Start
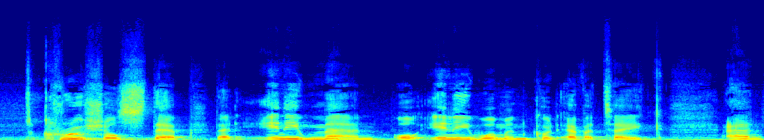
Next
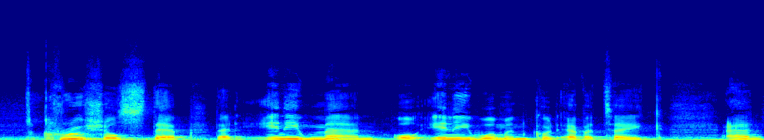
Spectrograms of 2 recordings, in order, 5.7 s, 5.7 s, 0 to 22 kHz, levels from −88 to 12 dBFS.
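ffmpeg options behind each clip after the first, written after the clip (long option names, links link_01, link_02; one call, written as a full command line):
ffmpeg -i in.wav -af "tiltshelf=frequency=970:gain=7,volume=-7.5dB" out.wav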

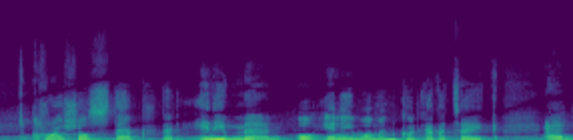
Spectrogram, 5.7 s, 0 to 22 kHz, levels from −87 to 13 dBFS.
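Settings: ffmpeg -i in.wav -filter_complex "[0:a]asplit=2[link_01][link_02];[link_02]afreqshift=0.38[link_03];[link_01][link_03]amix=inputs=2:normalize=1,volume=8dB" out.wav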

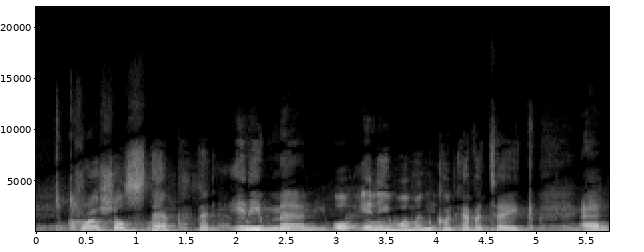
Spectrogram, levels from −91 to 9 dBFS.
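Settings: ffmpeg -i in.wav -filter_complex "[0:a]asplit=2[link_01][link_02];[link_02]adelay=641.4,volume=-22dB,highshelf=frequency=4000:gain=-14.4[link_03];[link_01][link_03]amix=inputs=2:normalize=0" out.wav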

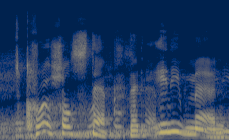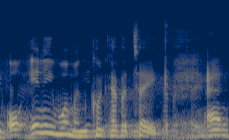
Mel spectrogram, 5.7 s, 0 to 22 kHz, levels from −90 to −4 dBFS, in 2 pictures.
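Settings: ffmpeg -i in.wav -af "acompressor=threshold=-26dB:ratio=6,volume=-2dB" out.wav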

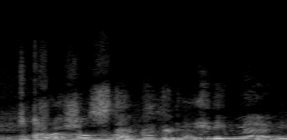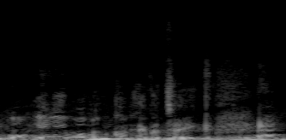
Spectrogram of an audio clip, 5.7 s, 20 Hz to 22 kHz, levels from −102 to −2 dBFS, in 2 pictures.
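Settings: ffmpeg -i in.wav -af "afftfilt=real='re*2.45*eq(mod(b,6),0)':imag='im*2.45*eq(mod(b,6),0)':win_size=2048:overlap=0.75,volume=-6dB" out.wav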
